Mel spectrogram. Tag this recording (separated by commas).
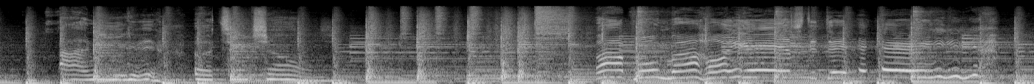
Music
